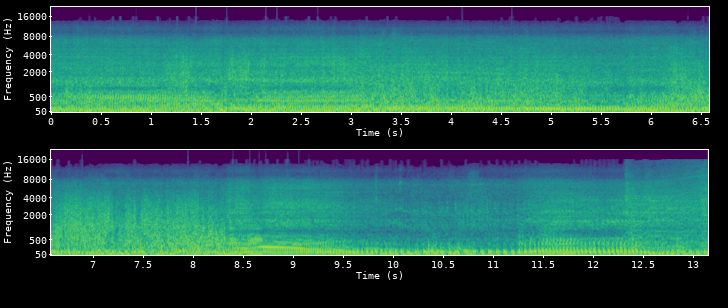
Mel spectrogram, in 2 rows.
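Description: Bajaj Dominar 400's single-cylinder engine running through its stock exhaust while the motorcycle is ridden at speed, heard from the rider's seat. The revs climb in the first few seconds, and about nine seconds in they fall away sharply as the throttle is closed, then the engine runs softer.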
